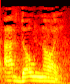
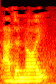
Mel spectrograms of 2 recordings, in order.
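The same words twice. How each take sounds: First: The vowel after the D is a full O. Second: The vowel after the D is barely pronounced. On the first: The speaker calls it right. "should be read Adonai" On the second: The speaker calls it wrong. "Not Adonai"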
